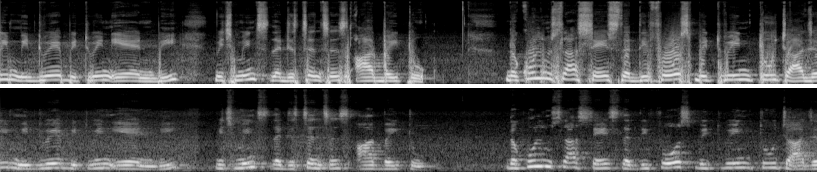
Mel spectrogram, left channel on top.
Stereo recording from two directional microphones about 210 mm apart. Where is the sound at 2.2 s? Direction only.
50° left (ahead or behind).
